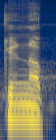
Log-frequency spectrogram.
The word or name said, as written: kenap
